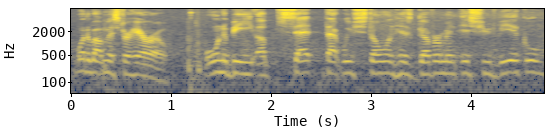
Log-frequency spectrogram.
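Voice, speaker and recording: Male actor as pedantic game kid sidekick: fairly high pitch, polite and hesitant, noisy ambience. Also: fairly even intonation, fairly quick, lightly acted. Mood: earnest, worried. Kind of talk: video game cutscene acting.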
